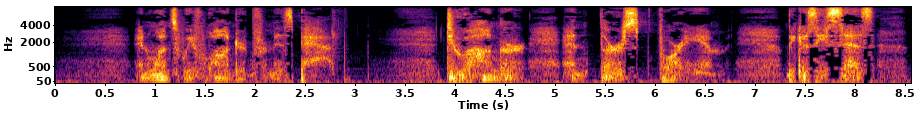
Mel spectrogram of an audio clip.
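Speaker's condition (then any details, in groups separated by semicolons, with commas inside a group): Vocal cord paralysis, unilateral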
